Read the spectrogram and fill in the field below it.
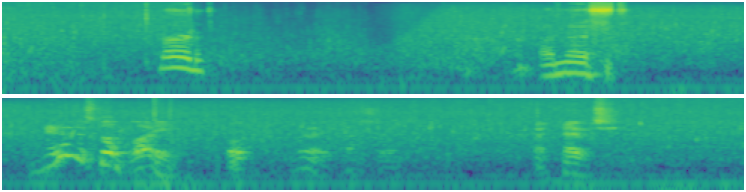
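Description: A man grunts and speaks in short bursts nearby.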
